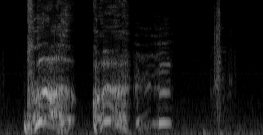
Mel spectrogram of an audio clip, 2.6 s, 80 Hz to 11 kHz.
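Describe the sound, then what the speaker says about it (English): A character in Danganronpa V3: Killing Harmony coughs and clears their throat in three rough, throaty bursts, followed by a brief sharp catch, fairly close and alone. "Cough."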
